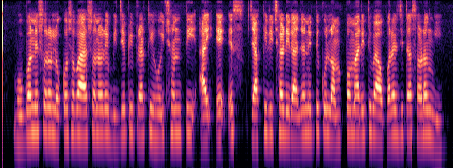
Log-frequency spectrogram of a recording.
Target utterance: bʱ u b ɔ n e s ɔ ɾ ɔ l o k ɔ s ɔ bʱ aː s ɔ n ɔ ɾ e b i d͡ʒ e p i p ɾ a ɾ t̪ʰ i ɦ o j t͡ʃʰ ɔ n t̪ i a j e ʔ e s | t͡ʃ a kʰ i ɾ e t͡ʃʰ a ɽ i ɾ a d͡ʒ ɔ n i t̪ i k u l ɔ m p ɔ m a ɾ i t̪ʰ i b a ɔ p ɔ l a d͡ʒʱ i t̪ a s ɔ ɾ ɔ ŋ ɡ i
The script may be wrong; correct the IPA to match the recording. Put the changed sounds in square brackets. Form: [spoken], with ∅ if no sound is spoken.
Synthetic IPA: bʱ u b ɔ n e s ɔ ɾ ɔ l o k ɔ s ɔ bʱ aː s ɔ n ɔ ɾ e b i d͡ʒ e p i p ɾ a ɾ t̪ʰ i ɦ o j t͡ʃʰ ɔ n t̪ i a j e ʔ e s | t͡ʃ a [k] i ɾ [i] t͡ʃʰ a ɽ i ɾ a d͡ʒ ɔ n i t̪ i k u l ɔ m p ɔ m a ɾ i t̪ʰ i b a ɔ p ɔ [ɾ] a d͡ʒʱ i t̪ a s ɔ [ɽ] ɔ ŋ ɡ i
